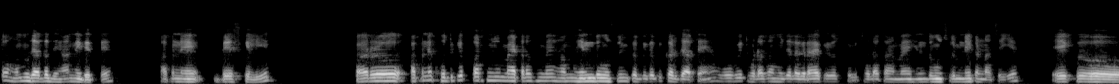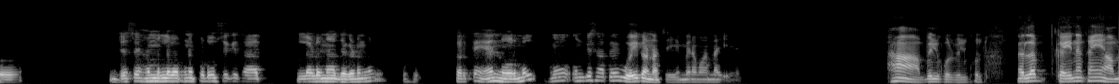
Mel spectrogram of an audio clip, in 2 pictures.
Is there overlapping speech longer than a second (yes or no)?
no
